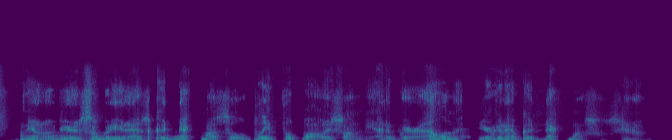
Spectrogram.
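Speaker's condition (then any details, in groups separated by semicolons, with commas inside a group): Laryngectomy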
